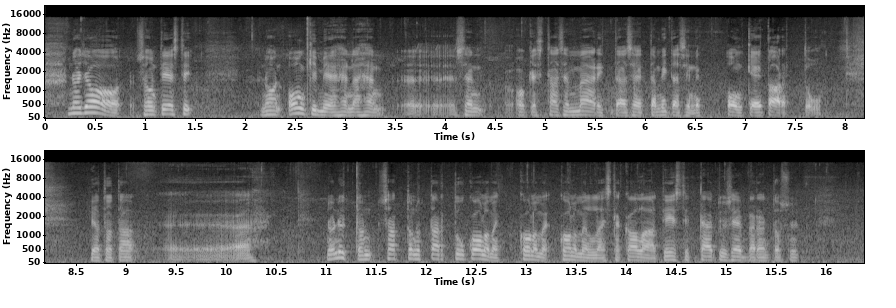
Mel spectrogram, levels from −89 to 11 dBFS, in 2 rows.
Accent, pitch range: native, 105-135 Hz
